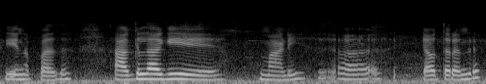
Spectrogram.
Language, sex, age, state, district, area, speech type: Kannada, female, 18-30, Karnataka, Koppal, rural, spontaneous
